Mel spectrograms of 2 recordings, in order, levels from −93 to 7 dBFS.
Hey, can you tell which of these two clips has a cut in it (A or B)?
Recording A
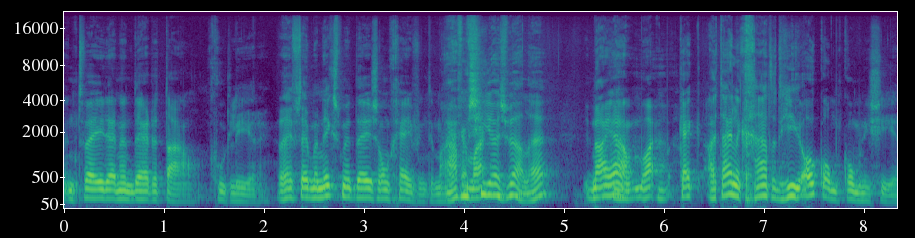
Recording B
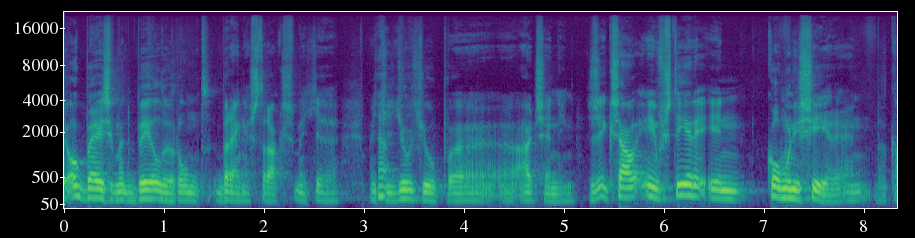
B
